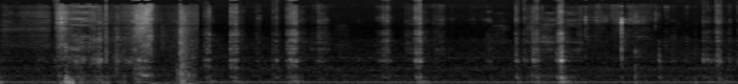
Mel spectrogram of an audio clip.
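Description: A small steel detail knife held in the fingertips scratches and cuts fine lines around the eyes of a solid cottonwood bark relief of a face. Quiet, short, dry scraping strokes and crisp bright nicks come in irregular bursts over a steady low hum.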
